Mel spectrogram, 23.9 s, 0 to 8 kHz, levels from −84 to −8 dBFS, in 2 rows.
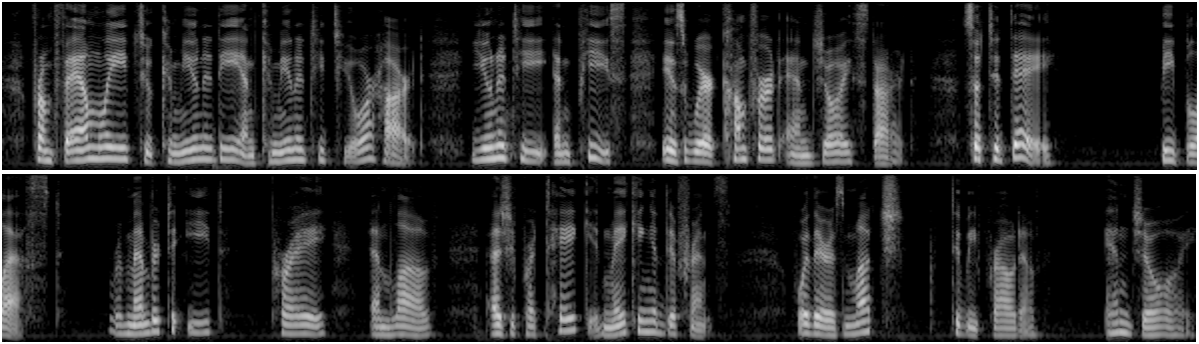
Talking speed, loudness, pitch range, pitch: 110 wpm, -31 LUFS, 140-190 Hz, 160 Hz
